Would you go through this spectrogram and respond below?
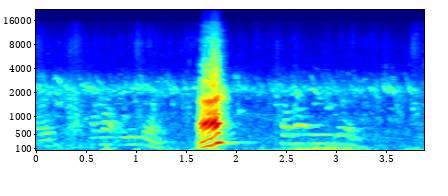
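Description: Chickens cluck in short, soft, close bursts as they walk around, broken by one sharp loud squawk midway. Faint voices can be heard among them.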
